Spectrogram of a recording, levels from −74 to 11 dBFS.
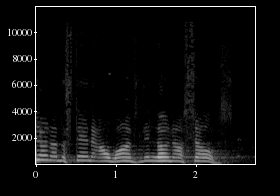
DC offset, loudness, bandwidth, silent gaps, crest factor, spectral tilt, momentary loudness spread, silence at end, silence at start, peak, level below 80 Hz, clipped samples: under 0.1%; -27 LUFS; 11 kHz; none; 18 dB; -6 dB/octave; 9 LU; 0.4 s; 0 s; -10 dBFS; -76 dBFS; under 0.1%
